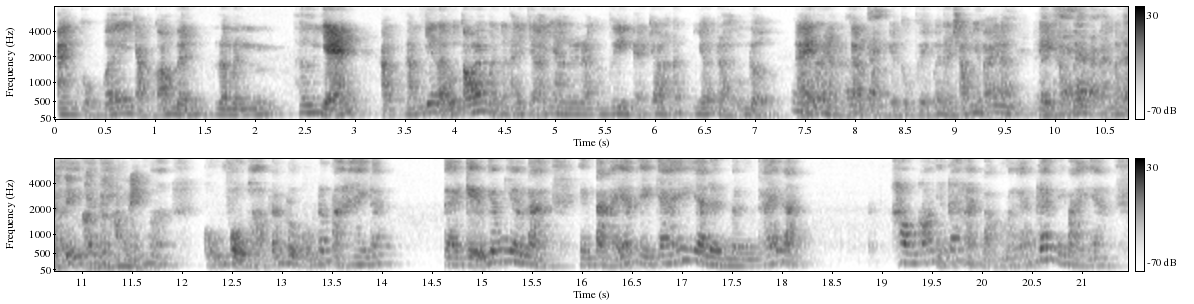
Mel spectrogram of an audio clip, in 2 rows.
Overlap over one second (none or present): present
